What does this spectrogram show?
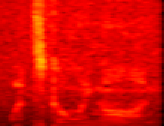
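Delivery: whispered, bewildered question; stunned whisper; hushed question. Acted. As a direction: ask under your breath, unsure what happened. Mom asks, stunned at breakdown.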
